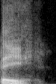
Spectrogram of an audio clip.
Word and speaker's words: Stoppe: Am I pronouncing your last? – Stop. Stoppy. Stoppy. Stoppy.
